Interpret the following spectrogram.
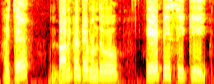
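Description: A man with a high-pitched voice and a Telugu accent delivers explanatory news commentary. He teaches as he goes, spelling out terms and restating points. The recording is close and dry, with no room sound. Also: big pitch swings, a little slow, dry recording. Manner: didactic, repeats and spells out points. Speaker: host of an explainer video channel.

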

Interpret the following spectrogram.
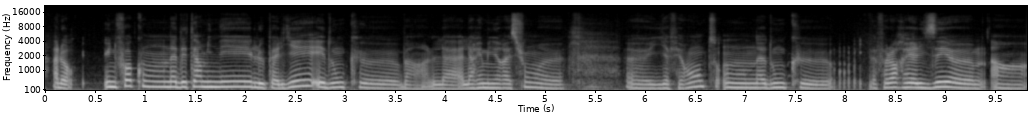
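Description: A young adult woman, explaining slides in a webinar in a hesitant, halting way. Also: medium pitch, dark tone, clean tone. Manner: hesitant, halting delivery with frequent pauses. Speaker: presenter explaining labour agreement changes. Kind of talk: webinar slide walkthrough, semi-improvised explanation.

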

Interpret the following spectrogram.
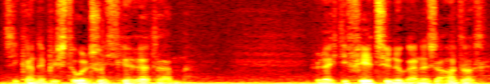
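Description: An actor playing a shrewd, sardonic, dogged police inspector in a German radio crime drama, commanding and dry with muttered asides. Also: male voice, sits low, fast talker, dark tone, a little hiss or hum. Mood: probing.

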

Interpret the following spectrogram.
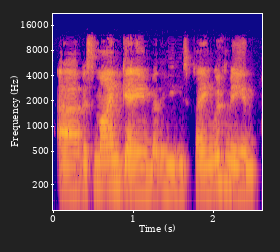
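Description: A woman in her forties with a British accent, answering interview questions over a video call, halting with many restarts. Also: on the low side, steady tone. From UK and France. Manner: hesitant, many restarts and fillers. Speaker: guest, journalist. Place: indoor room, video call. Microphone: laptop webcam mic.

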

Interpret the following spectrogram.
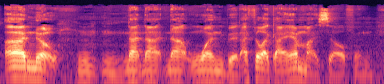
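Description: A man around forty from Seattle, answering interview questions with many pauses and restarts. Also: low voice, a little mellow, slight background noise. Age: late 30s to mid 40s. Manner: hesitant, many fillers and restarts. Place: indoor storage room with swim gear.

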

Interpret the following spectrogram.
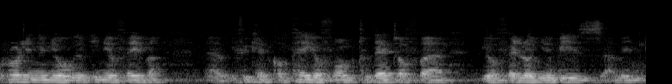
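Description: Male reporter, very dark low voice, far from mic in echoey room, rambling question. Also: a little hiss or hum. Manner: long rambling question with fillers. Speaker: sports journalist. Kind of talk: press conference question.

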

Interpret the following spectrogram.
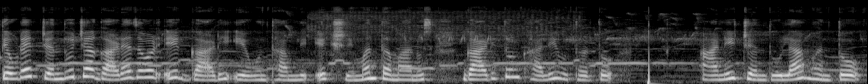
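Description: A woman's voice: a little high, unhurried. A woman reading scripted narration for a cartoon moral story. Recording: music behind the voice.

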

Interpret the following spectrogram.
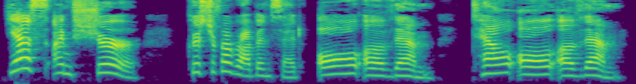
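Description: Lady doing a bossy fussy storybook owl guy, high and emphatic, swoopy delivery. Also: very animated, slow pace. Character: fussy, self-important male owl messenger.

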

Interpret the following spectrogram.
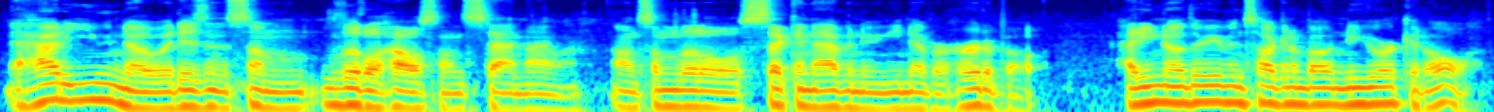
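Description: A woman's voice: rumbling low, fast, a little mellow. A woman playing a bored, brusque police desk sergeant in an old-style radio thriller. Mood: placating. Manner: brusque, placating, weary.

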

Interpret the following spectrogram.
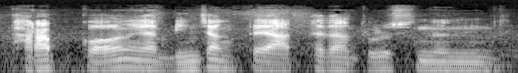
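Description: A middle-aged man talks through his fishing outdoors, with a fairly low voice and a chatty, filler-dotted delivery. A steady outdoor noise sits clearly behind him on the camera mic. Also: fast. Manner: chatty, filler-heavy, frequent "예". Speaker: fishing vlogger. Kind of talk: casual fishing commentary. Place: outdoors at a seaside fishing pond.

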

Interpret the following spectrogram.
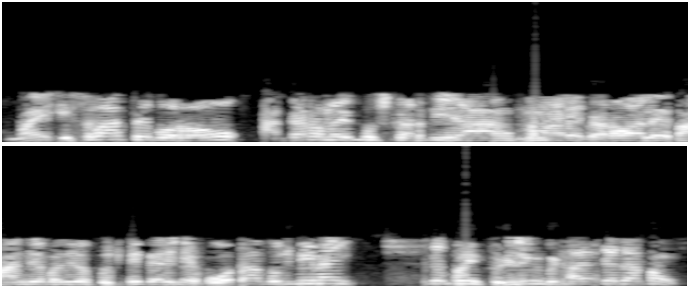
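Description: Male caller, Hyderabadi accent. Rapid, high voice, insistent and coarse-tongued, over a phone. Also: slightly rough, dry recording. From Hyderabad, India. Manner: insistent, repetitive, swearing. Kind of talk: heated informal phone conversation. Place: telephone call, played in a news upload. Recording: tinny phone call recording.

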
